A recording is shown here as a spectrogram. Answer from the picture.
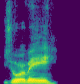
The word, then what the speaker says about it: Joire: Is it Jory? – Yeah, you said it right. Jory's, so my mom Marjorie. So it's Jory's. Jory for Marjorie.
